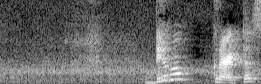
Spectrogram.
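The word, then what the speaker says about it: Democritus: डेमोक्रेटस जो था डेमोक्रेटस या कुछ भी प्रोनाउंस इस तरह से कर सकते हैं। ठीक है? आपको पता है इसको कुछ लोग क्रेटस पढ़ते हैं और कुछ लोग क्राइटस पढ़ते हैं।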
